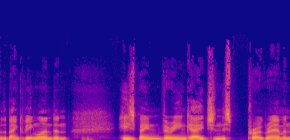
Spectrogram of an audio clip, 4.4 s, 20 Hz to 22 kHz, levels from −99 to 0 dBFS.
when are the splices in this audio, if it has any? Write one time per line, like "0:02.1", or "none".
none

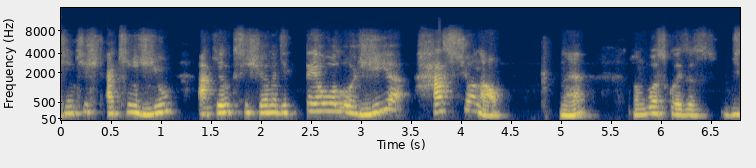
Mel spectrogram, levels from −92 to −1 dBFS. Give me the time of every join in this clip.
0:05.7

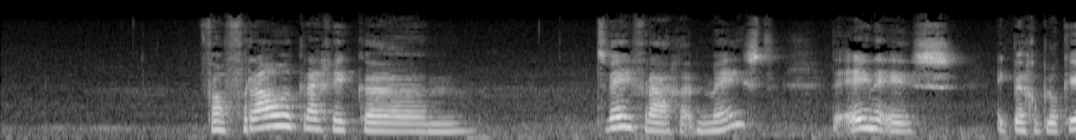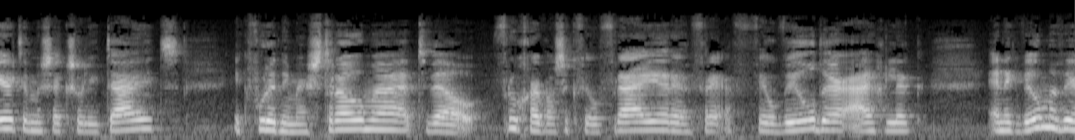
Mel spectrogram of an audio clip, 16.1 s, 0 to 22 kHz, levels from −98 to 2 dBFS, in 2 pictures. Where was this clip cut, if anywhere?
none

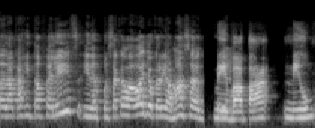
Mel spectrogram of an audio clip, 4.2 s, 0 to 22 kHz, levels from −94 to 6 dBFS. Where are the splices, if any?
0:02.7

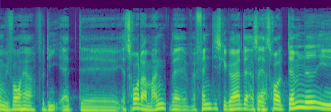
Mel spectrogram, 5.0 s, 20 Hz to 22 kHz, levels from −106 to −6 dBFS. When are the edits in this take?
0:02.5

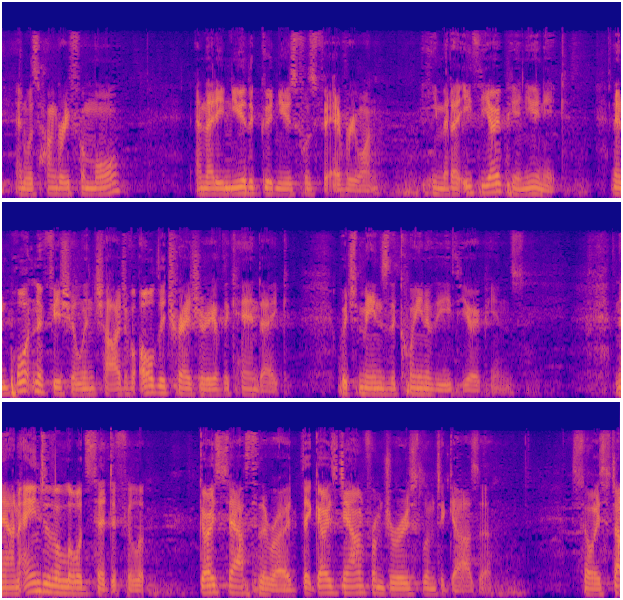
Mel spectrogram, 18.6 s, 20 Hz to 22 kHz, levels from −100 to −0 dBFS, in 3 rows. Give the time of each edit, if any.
0:04.2
0:12.3
0:15.3

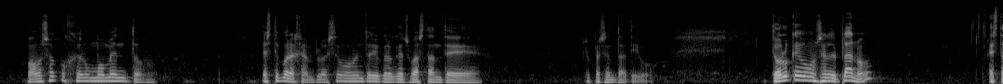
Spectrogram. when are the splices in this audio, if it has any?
none

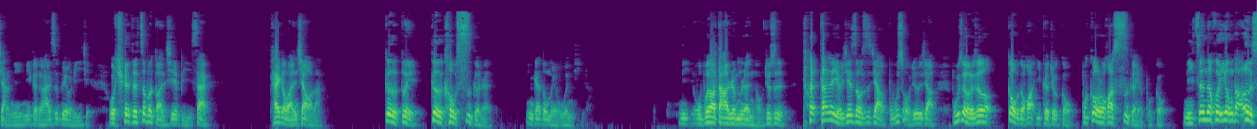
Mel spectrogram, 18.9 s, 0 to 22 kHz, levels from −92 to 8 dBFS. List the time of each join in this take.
0:06.4
0:17.7

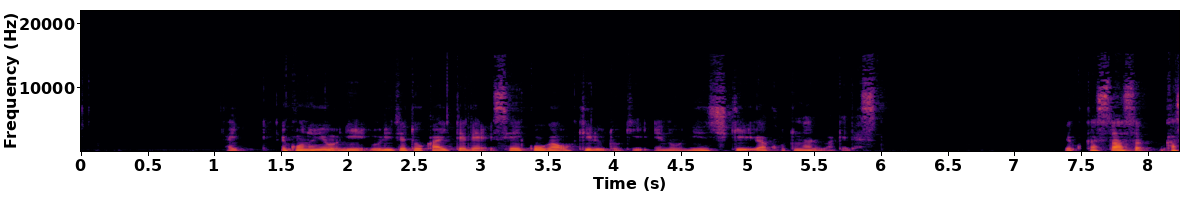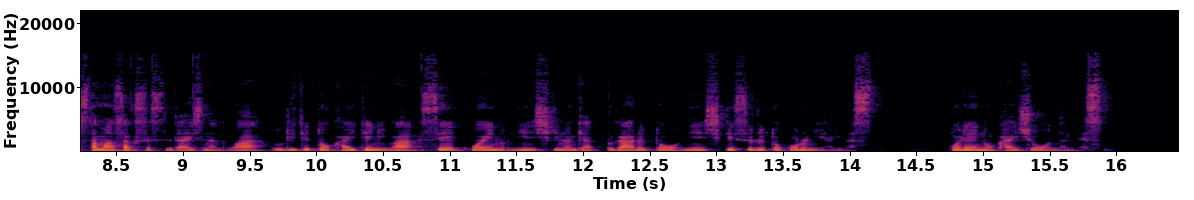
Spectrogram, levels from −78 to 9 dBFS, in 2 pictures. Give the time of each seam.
0:01.4
0:07.5
0:14.6

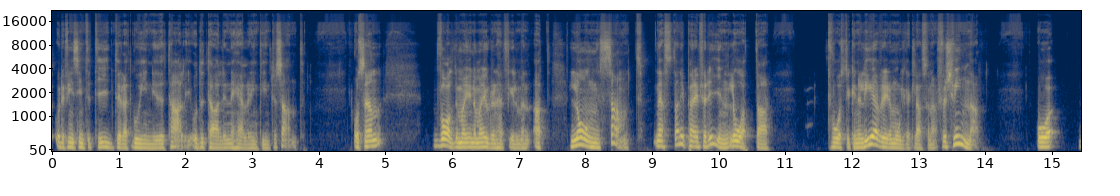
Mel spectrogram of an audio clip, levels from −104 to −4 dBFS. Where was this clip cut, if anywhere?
none

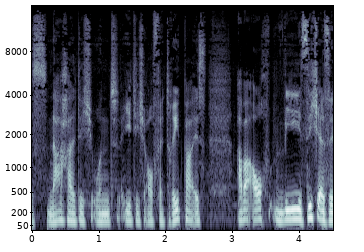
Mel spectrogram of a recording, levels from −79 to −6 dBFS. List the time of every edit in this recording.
none

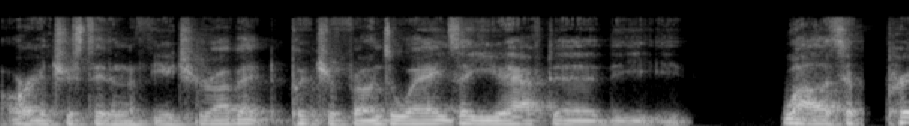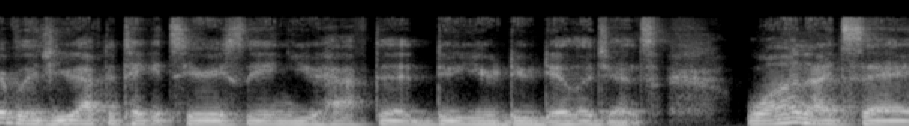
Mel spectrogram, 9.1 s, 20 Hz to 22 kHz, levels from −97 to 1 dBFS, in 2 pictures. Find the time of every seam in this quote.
0:02.2

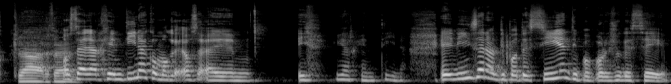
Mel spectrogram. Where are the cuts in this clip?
none

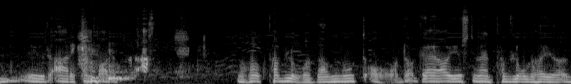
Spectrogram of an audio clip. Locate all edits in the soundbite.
0:02.1

